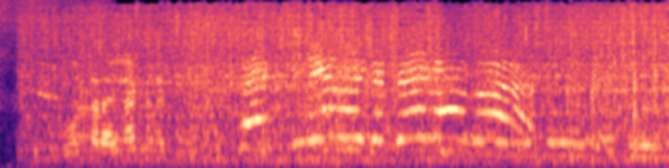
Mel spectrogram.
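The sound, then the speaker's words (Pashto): Children fill containers with water from a water tank built by an aid organization; water splashes and gurgles under children's voices, which talk throughout. “دلته ماشومان د اوبو له هغې ټانکۍ څخه ډبې ډکوي چې په سیمه کې د یوې مرستندوی موسسې لخوا جوړه شوې ده.”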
